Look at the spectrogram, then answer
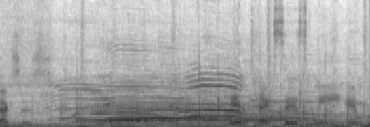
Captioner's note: cheers and applause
